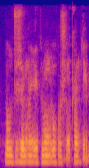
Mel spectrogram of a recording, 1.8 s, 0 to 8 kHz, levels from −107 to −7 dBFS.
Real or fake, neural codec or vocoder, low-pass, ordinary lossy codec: fake; autoencoder, 22.05 kHz, a latent of 192 numbers a frame, VITS, trained on one speaker; 7.2 kHz; AAC, 32 kbps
